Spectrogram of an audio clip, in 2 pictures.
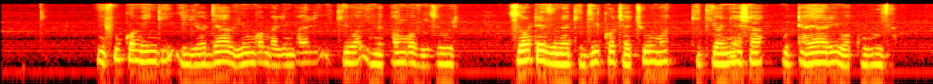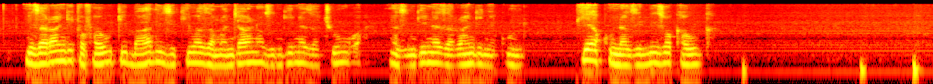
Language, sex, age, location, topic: Swahili, male, 36-49, Mombasa, agriculture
